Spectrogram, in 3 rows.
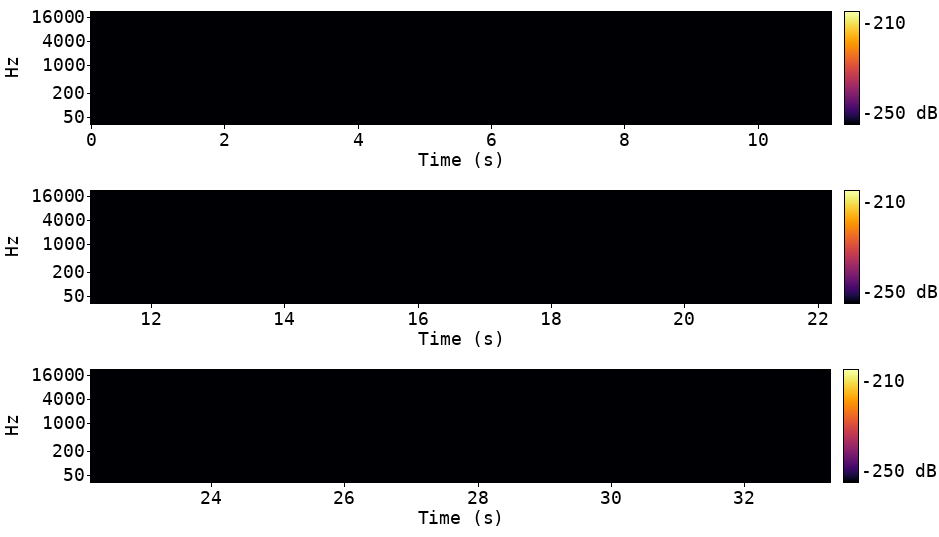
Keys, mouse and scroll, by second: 1.9 ctrl+j, 2.6 ctrl+z, 3.4 click, 4.2 click, 5.7 click, 6.4 click, 7.2 click, 7.4 click, 9.0 click, 9.7-10.8 click, 10.5 click, 10.7 click, 11.6 click, 12.2 click, 12.4 click, 13.2 click, 13.9 click, 14.1 click, 14.5-15.3 scroll down 7, 15.3 click, 15.7 b, 17.3 ctrl+j, 18.0 Tab, 18.5 Tab, 19.7 click, 20.7 scroll up 3, 21.5 click, 24.8 click, 25.6 click, 26.9 click, 30.0 click, 30.4 middle click, 32.6 scroll down 3.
